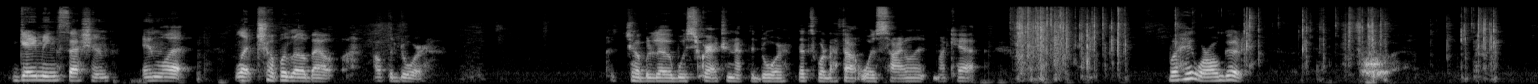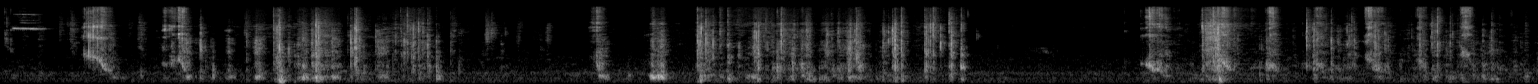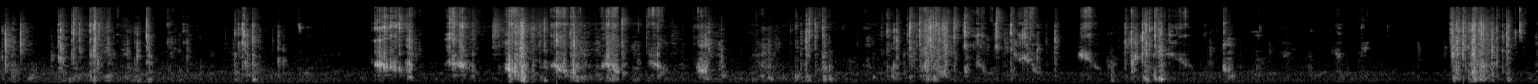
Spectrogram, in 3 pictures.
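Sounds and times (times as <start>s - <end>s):
speech: 0.1s - 4.4s, 6.1s - 10.4s, 11.7s - 12.6s
crunching on hot Cheetos: 10.0s - 11.4s, 12.4s - 15.1s, 16.1s - 25.2s, 26.7s - 33.8s, 34.5s - 46.1s.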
